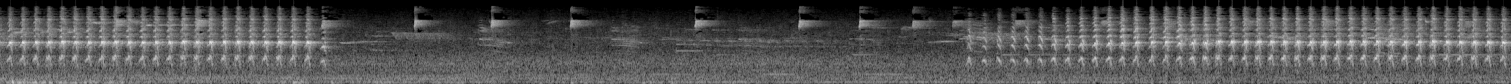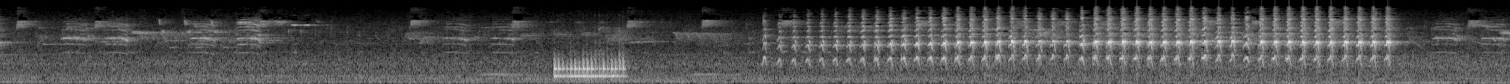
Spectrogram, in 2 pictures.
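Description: A woodpecker calling: three long runs of fast, evenly repeated high notes, each lasting several seconds, with single sharp call notes in between. A brief low tone sounds about two-thirds of the way through.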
